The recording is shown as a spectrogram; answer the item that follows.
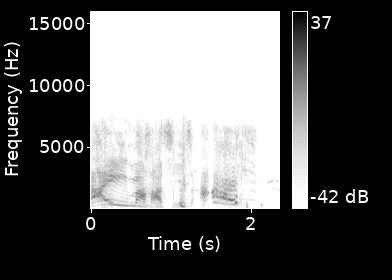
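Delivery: very high, very slow put-on pirate cry. Retelling getting angry during a debate and switching into a pirate voice. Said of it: "transforming my voice into a pirate".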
